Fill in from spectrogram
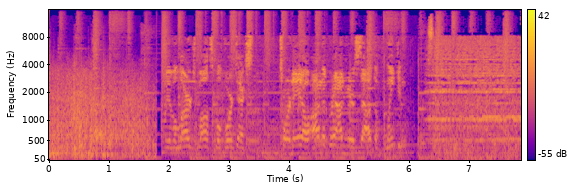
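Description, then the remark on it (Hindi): A loud, roaring thunderstorm in several US states facing tornadoes and strong windstorms, with rumbling thunder and blustery wind, fills the opening seconds, then a voice speaks over lingering noise, followed by a steady tonal hum. “America की कई रियासतें एक बार फिर बिफरे हुए मौसम की लपेट में हैं, जहां लोगों को टॉर्नेडो, तेज हवाओं के तूफान और ज्वालाबारी का सामना है।”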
